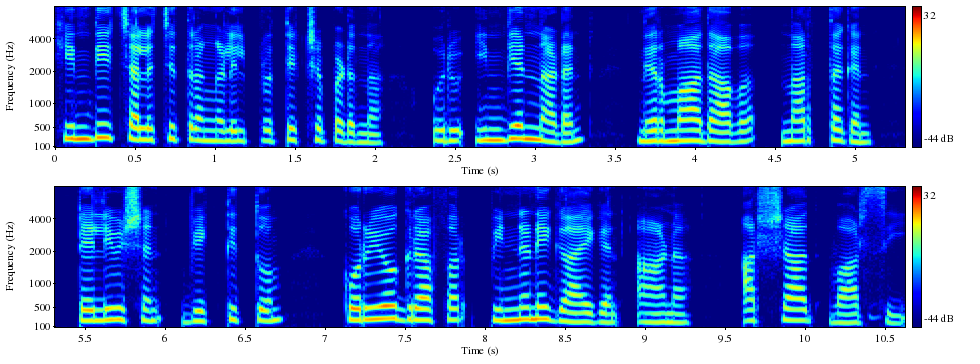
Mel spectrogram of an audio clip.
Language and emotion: Malayalam, neutral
